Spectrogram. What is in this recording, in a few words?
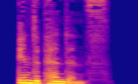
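"independence", American English, female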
